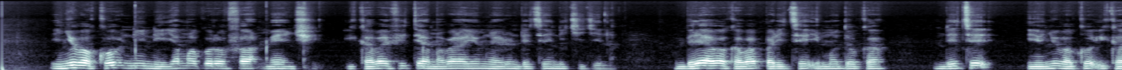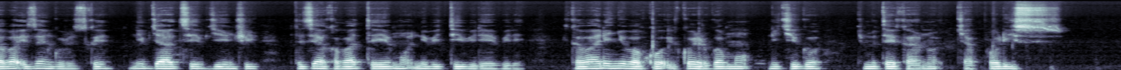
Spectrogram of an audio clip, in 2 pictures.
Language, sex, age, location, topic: Kinyarwanda, female, 18-24, Kigali, government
